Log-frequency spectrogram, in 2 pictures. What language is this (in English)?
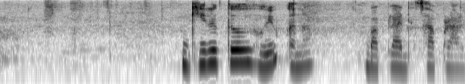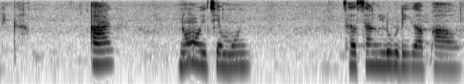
Santali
